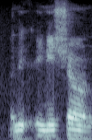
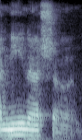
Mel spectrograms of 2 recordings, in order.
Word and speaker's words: Aninacion: how do you pronounce your last name? Nina. Anishan. So there you go. Nina Sean like it's pronounced a nin. Uh Nina Sean.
